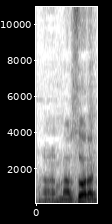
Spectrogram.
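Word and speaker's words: نظر: yaitu dengan Nazar berpikir Nazar panjang bacanya Nazar hitam binal Sur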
